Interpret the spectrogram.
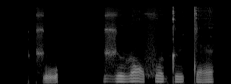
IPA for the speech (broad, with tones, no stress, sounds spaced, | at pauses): t͡ʃ ṵ˩ | ʒ u˧ ɭ ɔ˥˧ f o˥˧ ʈ y˧ t ɛ˧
